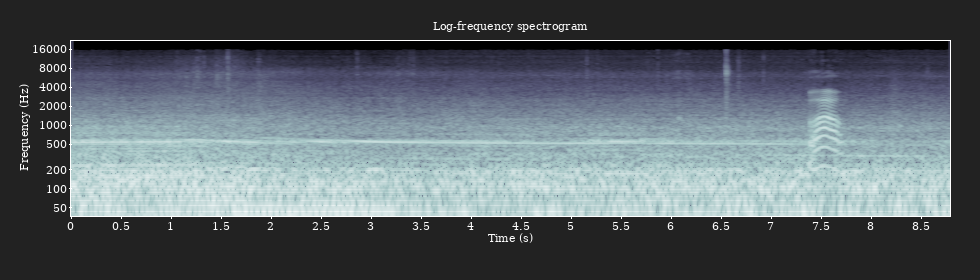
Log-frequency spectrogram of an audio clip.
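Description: Inside the cabin of a Peugeot 407 with the ES9A V6 engine, cruising at highway speed: a steady low road and tyre rumble under a steady engine hum that sinks slightly in pitch. There is a brief voice sound near the end.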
